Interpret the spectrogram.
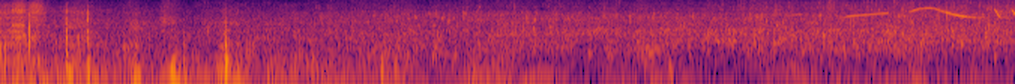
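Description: Outdoor riverbank background of faint running water, with a few knocks in the first second. Near the end a bird sings one whistled phrase that swoops up and back down, then a quick run of short high notes.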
